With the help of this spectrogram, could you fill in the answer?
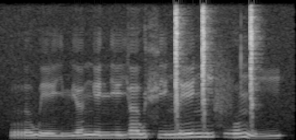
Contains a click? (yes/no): yes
